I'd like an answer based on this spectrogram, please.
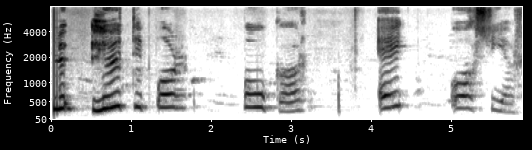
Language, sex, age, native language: Icelandic, male, 9, Icelandic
